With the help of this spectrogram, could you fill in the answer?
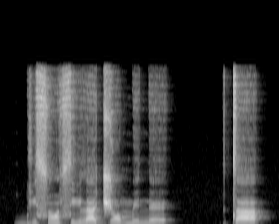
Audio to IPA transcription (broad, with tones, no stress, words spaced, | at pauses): ɡ͡bi˧sɔ̃˧si˧la˧ d͡ʒɔ˧me˨nɛ˨ | ta˦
